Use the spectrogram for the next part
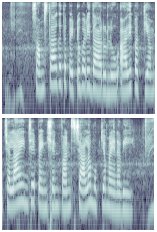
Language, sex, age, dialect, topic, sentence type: Telugu, female, 18-24, Central/Coastal, banking, statement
